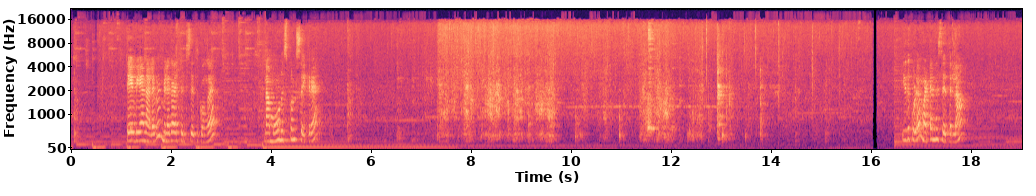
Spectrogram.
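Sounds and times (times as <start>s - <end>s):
paste sizzling in oil: 0.0s - 19.0s
spoon stirring and scraping pot: 7.3s - 14.6s.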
